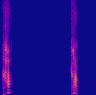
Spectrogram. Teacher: Pero sa pag nasa final na po, ay wala na pong hangin. Kaya ito, kung bibigkasin natin to, ka, ka, ka.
